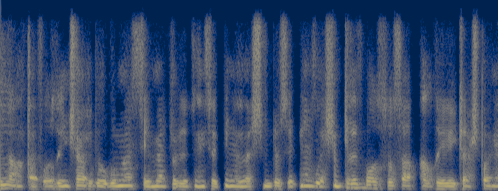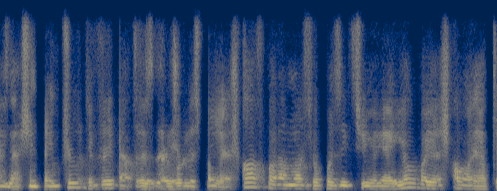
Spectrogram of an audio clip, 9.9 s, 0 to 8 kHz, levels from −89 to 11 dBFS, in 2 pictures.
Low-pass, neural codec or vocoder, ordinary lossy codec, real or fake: 7.2 kHz; codec, 16 kHz, 1 kbps, FreqCodec, smaller model; Opus, 64 kbps; fake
